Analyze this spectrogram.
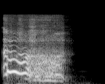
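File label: Vox Dead, English; Naila; kings raid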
